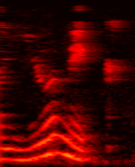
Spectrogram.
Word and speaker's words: unique: Next, the word unique. We see a U as a vowel, but we hear sounds consonant sound yo or U using Y. So it must be a unique and not an unique.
